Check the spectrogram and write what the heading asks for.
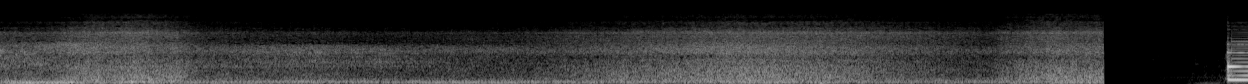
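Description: Small waves breaking and washing up a sandy beach: a steady rush of surf that swells and fades in slow surges, cutting off abruptly near the end.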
